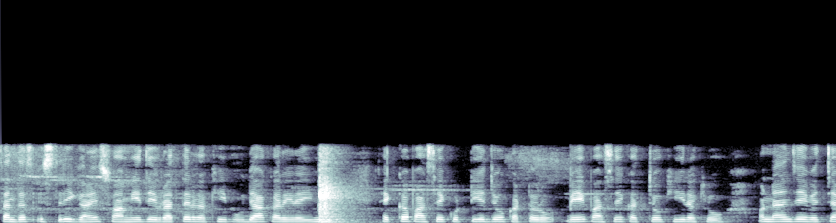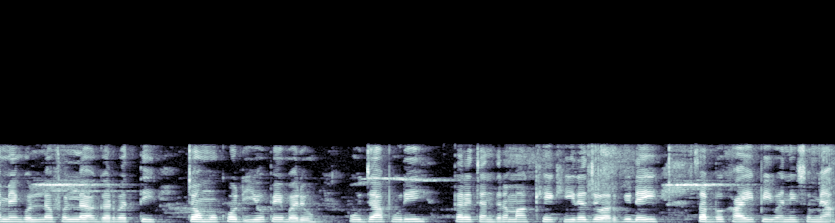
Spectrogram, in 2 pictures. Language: Sindhi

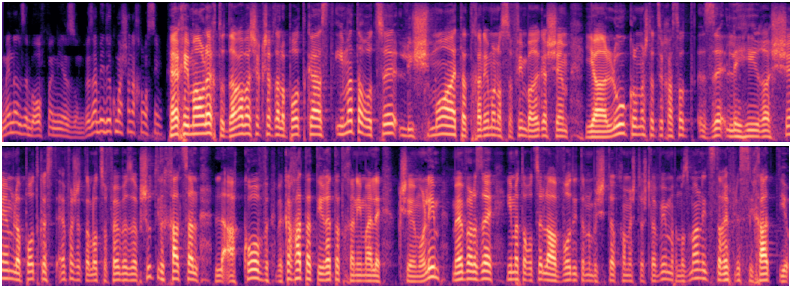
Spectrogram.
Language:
Hebrew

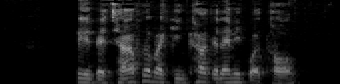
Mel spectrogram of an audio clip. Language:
Thai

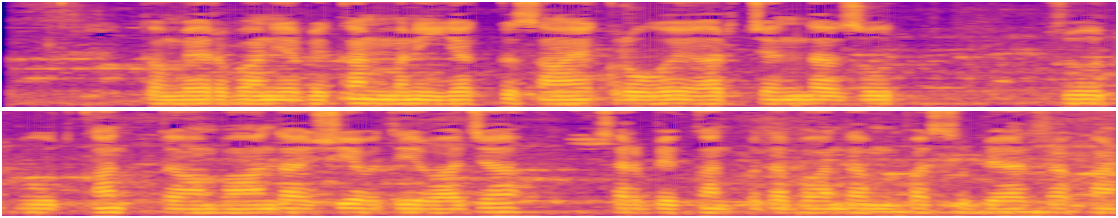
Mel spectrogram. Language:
Eastern Balochi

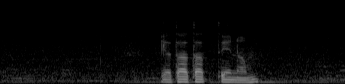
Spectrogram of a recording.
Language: Sinhala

